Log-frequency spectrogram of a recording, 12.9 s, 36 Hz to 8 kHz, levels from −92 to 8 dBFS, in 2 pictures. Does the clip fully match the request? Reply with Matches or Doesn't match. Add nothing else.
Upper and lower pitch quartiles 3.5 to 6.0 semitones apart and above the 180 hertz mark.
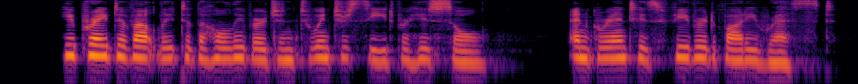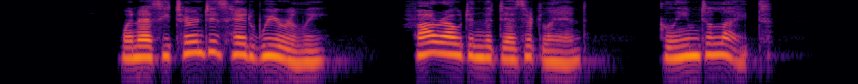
Matches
